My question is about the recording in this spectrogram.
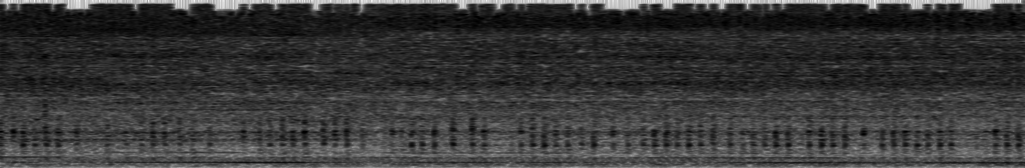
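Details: Engine running steadily with a sharp, regular ticking knock over a low drone at constant speed; the source is not pinned down. Engine knocking noise, cause suspected but not confirmed.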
